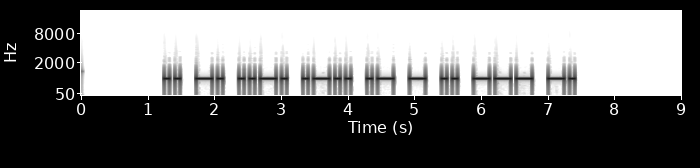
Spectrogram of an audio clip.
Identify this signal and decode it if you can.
Morse code, heard as a keyed tone, about 14 wpm, 700 Hz. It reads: INFLATION
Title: Top 1001-1250 Words 15wpm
